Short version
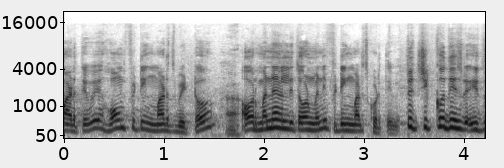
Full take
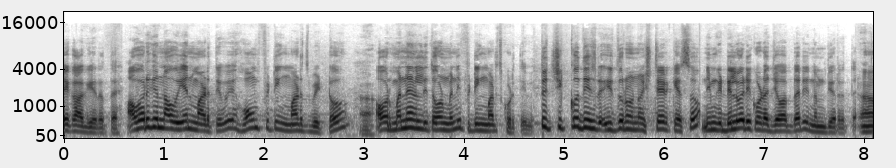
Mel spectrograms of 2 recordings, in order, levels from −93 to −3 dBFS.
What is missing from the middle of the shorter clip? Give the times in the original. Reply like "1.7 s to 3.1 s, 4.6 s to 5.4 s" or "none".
none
